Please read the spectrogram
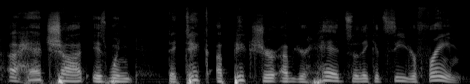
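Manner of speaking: mock teacher explaining a headshot; exasperated teacher.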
